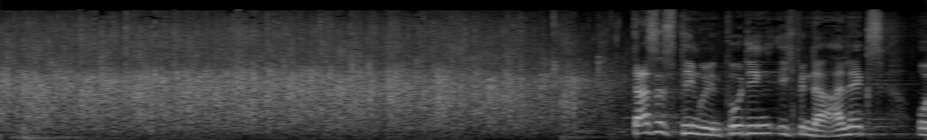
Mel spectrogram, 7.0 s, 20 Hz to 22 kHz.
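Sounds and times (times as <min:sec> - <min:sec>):
audience applauding an orchestra conductor: 0:00.0 - 0:04.9
speech: 0:04.8 - 0:06.9.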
